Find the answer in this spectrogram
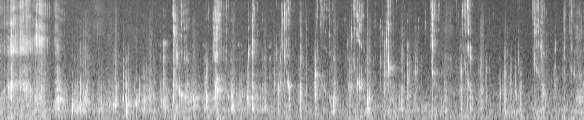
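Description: Biting into and chewing a cheese tart with a flaky, crispy pastry shell: a bite at the start, then many small, irregular crunches and crackles of the pastry as it is chewed.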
